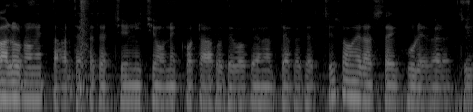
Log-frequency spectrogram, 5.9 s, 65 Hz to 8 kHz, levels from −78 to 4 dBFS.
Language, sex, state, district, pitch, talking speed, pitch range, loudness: Bengali, male, West Bengal, Jalpaiguri, 100 Hz, 170 wpm, 95-105 Hz, -46 LUFS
